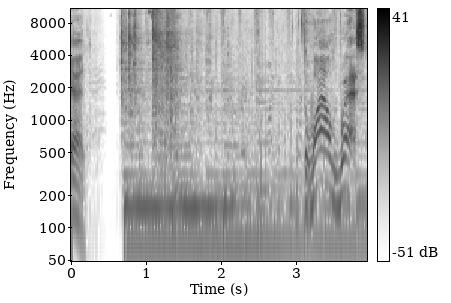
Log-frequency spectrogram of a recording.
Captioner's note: metal clacking; upbeat music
